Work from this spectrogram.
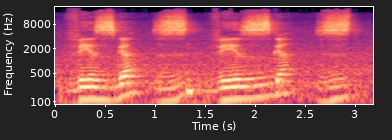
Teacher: Apesar de que na ortografia um s mas olha ele já vibra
